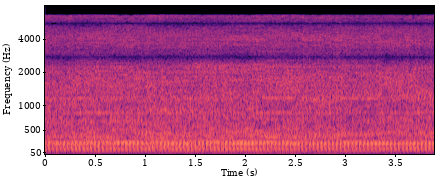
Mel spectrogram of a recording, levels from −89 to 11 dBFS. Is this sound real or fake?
fake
